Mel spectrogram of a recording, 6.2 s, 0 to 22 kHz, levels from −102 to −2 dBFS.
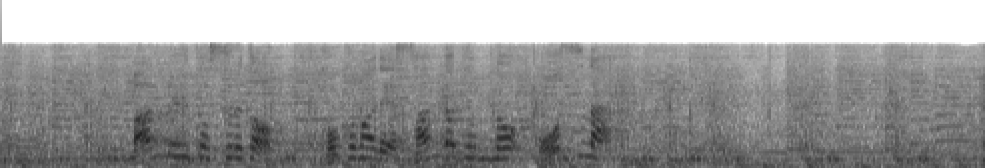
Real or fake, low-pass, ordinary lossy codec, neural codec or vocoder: fake; 7.2 kHz; none; vocoder, 44.1 kHz, 128 mel bands every 256 samples, BigVGAN v2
